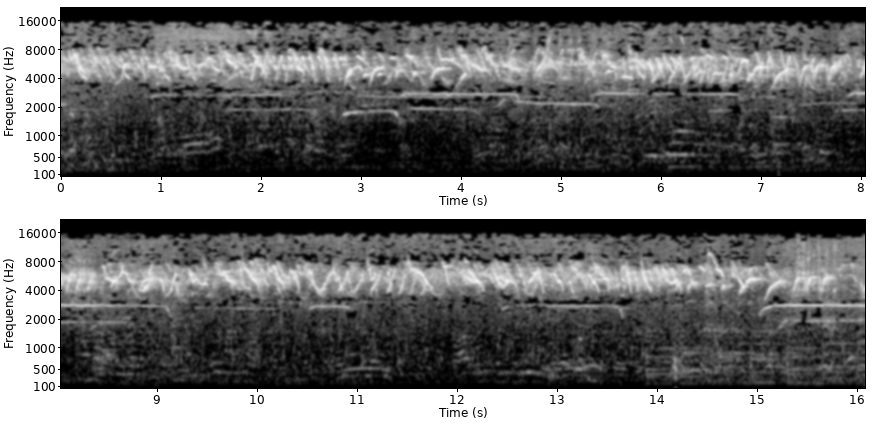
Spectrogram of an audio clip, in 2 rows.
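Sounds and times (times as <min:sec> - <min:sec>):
murmur of crowd voices: 0:00.0 - 0:16.0
long whistled notes: 0:01.7 - 0:09.2, 0:13.6 - 0:16.0.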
